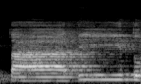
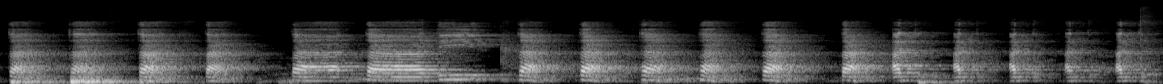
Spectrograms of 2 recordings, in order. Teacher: huruf ta itu ada sifat hamasnya Hamas itu desisan ada desisan jadi seakan-akan ee ada suara yang itu keluar Jadi kalau tidak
